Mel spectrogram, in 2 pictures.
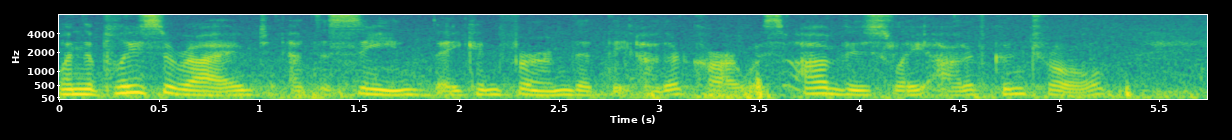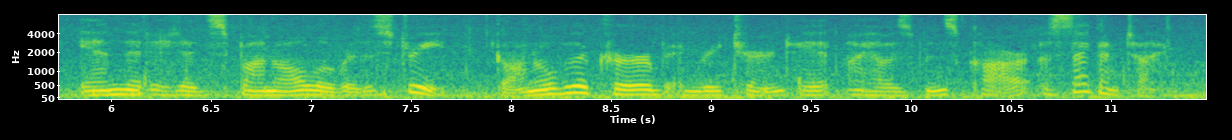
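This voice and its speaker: Noticeable background noise runs behind a woman with a very deep, low pitch. She talks at a fairly quick pace with ordinary pitch variation. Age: 90s. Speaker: amateur writer. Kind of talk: reading her own true story aloud.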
